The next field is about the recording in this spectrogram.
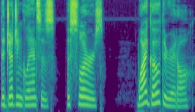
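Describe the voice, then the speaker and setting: A woman acts out a female handler in an audio roleplay, prickly on the surface and caring underneath. Her voice sits a little high and is recorded dry and close. She talks one-to-one in a measured, probing manner with a dry edge. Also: clean tone, no room sound. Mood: gentle, sympathetic. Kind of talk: intimate audio roleplay acting, one-sided conversation.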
